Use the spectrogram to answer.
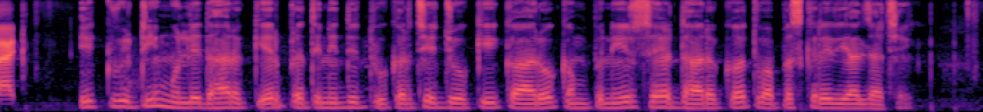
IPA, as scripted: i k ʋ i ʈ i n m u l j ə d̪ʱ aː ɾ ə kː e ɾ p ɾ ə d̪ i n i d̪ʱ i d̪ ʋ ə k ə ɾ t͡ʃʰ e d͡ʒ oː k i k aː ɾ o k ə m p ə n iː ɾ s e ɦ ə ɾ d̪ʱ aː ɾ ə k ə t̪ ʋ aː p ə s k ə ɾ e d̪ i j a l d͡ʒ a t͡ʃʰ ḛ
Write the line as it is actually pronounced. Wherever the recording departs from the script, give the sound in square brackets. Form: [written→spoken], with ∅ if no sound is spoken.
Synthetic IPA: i k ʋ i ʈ i [n→∅] m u l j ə d̪ʱ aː ɾ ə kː e ɾ p ɾ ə [d̪→t̪] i n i d̪ʱ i [d̪→t̪] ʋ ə k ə ɾ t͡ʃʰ e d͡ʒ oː k i k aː ɾ o k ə m p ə n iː ɾ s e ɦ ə ɾ d̪ʱ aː ɾ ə k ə t̪ ʋ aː p ə s k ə ɾ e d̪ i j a l d͡ʒ a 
